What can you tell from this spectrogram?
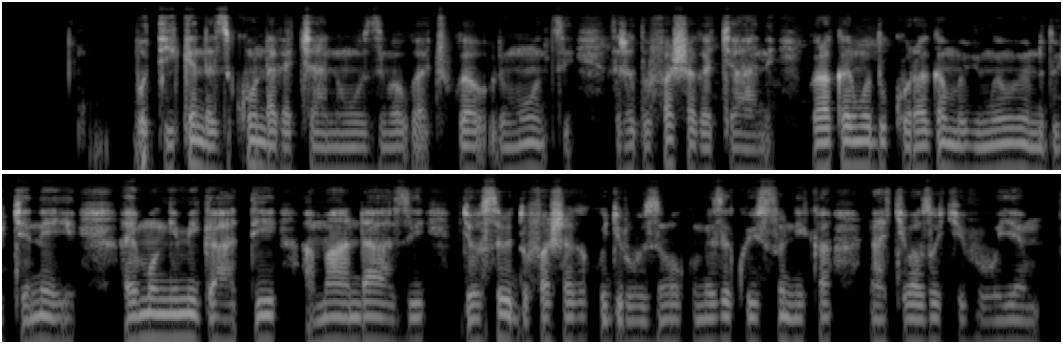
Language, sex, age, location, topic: Kinyarwanda, male, 18-24, Musanze, finance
